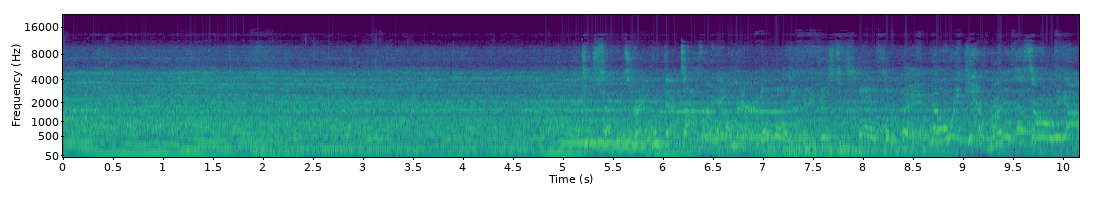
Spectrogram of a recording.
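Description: Film soundtrack music with long held notes, played over a hall's speakers. From about halfway, crowd voices shouting rise over the music and grow louder.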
